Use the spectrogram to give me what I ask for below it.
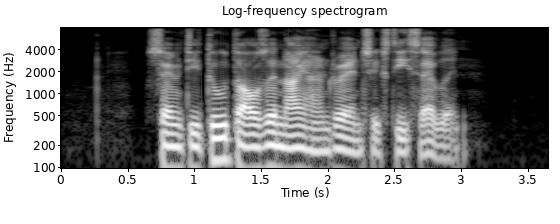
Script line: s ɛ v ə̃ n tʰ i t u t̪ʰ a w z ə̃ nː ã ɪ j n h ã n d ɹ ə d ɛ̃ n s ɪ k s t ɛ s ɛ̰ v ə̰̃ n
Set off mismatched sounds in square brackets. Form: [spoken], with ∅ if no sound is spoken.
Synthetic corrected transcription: s ɛ v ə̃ n [t] i t u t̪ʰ a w z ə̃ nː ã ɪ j n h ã n d ɹ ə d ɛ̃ n s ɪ k s t [i] s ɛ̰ v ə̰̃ n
